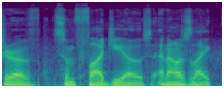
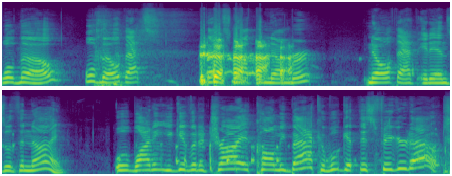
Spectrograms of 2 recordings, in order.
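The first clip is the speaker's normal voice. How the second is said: very high, loud, overly nice, super-polite voice; 12 semitones higher, 5 dB louder than usual. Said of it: "he does this voice".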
